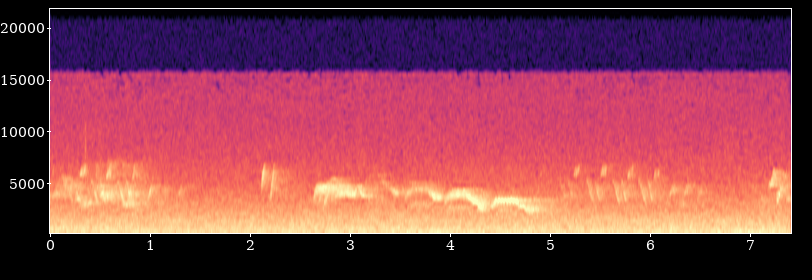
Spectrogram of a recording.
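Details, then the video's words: A faint, airy Veery song phrase spirals downward at a high, breathy pitch, with soft chirps around it over steady wind and rustling leaves. "Veery Singing"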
